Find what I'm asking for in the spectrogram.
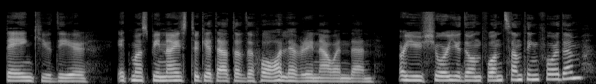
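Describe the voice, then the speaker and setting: A woman's voice: on the low side, fairly quick, no echo, studio quality, close to an everyday voice. A woman voicing a hardy, forthright Nord townswoman and guard in a fantasy video game, speaking in an earnest, firm, plain-spoken way. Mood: gentle, caring.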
